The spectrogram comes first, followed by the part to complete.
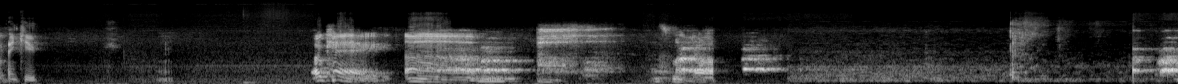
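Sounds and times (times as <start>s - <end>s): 
speech: 0.0s - 0.5s, 3.1s - 5.2s, 6.5s - 7.2s
low hum: 0.0s - 11.7s
dog barking: 4.6s - 7.9s, 11.3s - 11.7s.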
